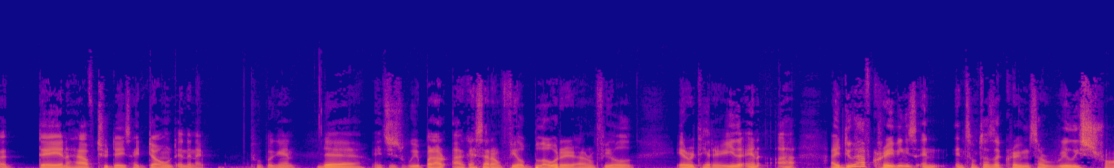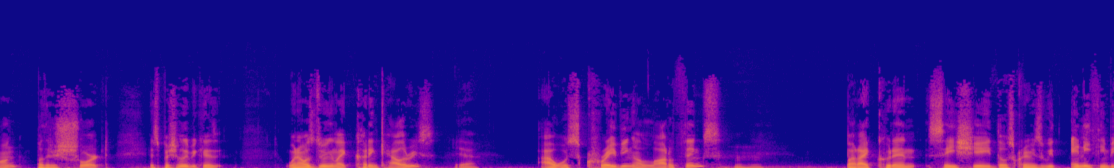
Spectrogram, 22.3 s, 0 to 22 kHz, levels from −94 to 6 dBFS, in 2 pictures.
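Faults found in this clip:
Nothing stood out on listening to this speech recording.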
